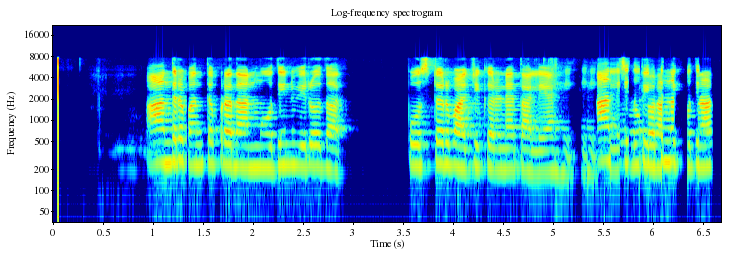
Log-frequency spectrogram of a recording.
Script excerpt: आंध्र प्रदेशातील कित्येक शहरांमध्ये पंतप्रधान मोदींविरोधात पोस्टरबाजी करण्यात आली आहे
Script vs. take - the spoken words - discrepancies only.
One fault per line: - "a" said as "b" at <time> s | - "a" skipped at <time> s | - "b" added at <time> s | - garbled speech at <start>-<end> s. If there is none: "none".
- "प्रदेशातील कित्येक शहरांमध्ये" skipped at 1.3 s
- garbled speech at 5.3-6.6 s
